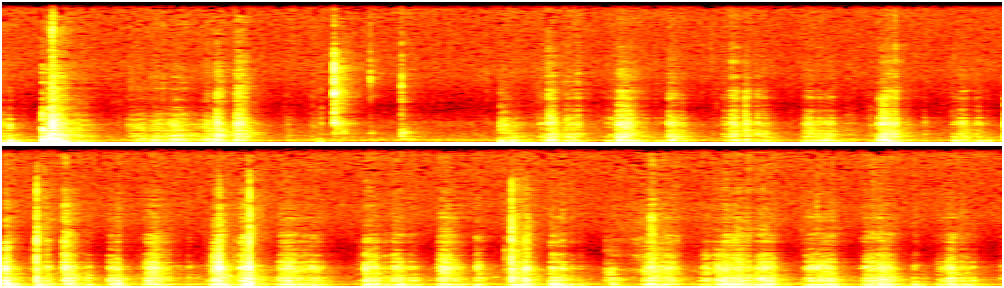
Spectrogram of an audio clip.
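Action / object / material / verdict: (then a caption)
scrape / foil-coated paper scratch-off map / foil-coated paper / none. A pink scraper held in the fingers scratches the foil layer off a flat foil-coated paper scratch-off world map lying on a surface, working over Lithuania and leaving flakes behind. About thirty short, dry scraping strokes come in quick, uneven bursts, each with a bright, papery rasp and almost no ring between them.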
